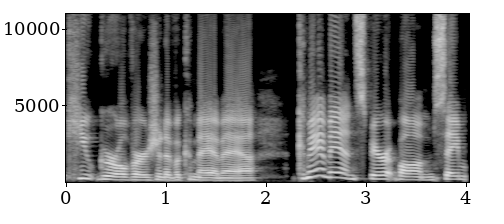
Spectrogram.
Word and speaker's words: Kamehameha: Goku's children go 10 didn't learn how to pronounce it properly and so he doesn't use the Kamehameha wave he uses the kamehame wave so his attack is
